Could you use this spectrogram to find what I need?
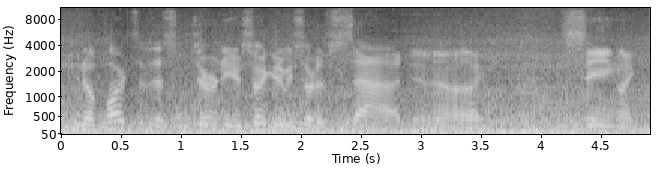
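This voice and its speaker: At a moderate pace and very even loudness, a man speaks over noticeable background noise with audible room echo. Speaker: travel vlogger. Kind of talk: live-stream vlog. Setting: outdoors, riding a motorbike. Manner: halting.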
